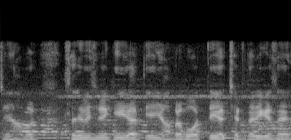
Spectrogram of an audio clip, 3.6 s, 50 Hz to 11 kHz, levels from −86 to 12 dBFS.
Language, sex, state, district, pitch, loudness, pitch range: Hindi, male, Haryana, Rohtak, 135 Hz, -17 LUFS, 130-140 Hz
